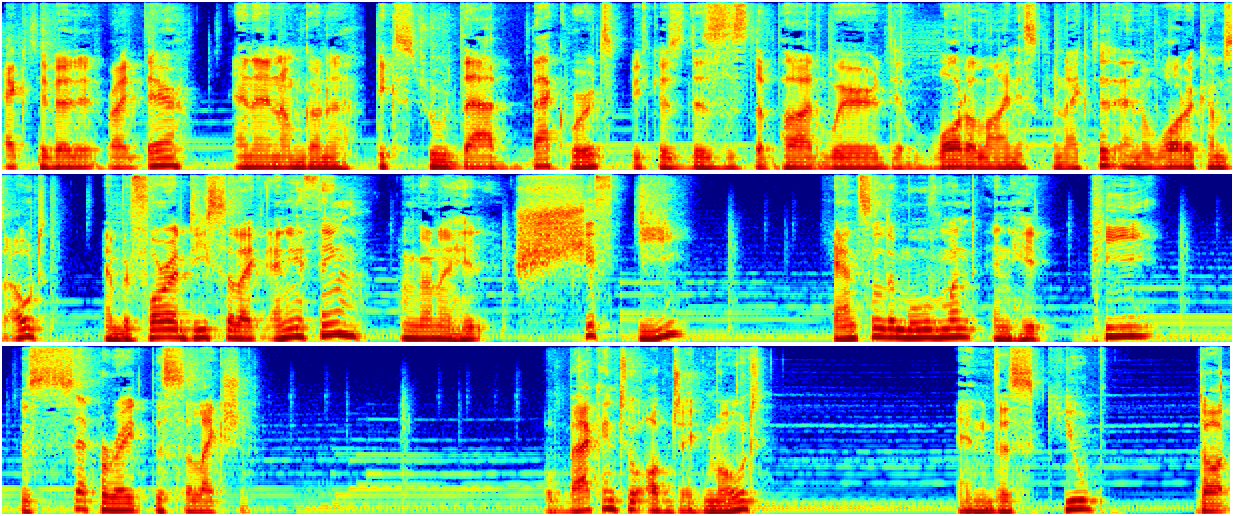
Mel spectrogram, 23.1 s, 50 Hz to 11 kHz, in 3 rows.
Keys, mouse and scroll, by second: 1.3 shift+middle click, 2.2 e, 6.8 shift+middle click, 7.7 shift+middle click, 11.3 shift+d, 14.4 p, 16.6 shift+middle click, 17.6 Tab, 19.0 shift+middle click, 19.4 middle click, 20.0 click, 21.0 click.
